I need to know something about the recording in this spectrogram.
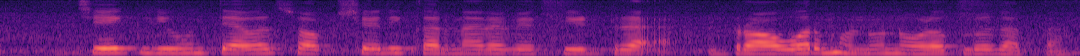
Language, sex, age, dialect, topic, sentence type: Marathi, female, 56-60, Southern Konkan, banking, statement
